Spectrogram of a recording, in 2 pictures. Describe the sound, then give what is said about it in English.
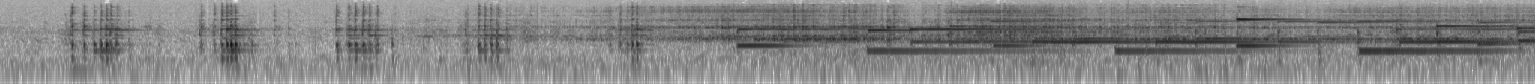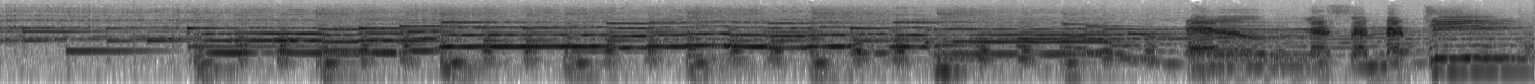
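A wind-up toy merry-go-round spins while playing a tinkling music-box tune of bright, ringing notes. A few sharp clicks open it, the melody grows fuller and denser midway, and more clicks come near the end. “Well, see, it's a little toy merry-go-round. Well, what do you want that for? Well, now, here, let me show you. First, you wind it up, and then you release the lever, and it spins around and plays music.”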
